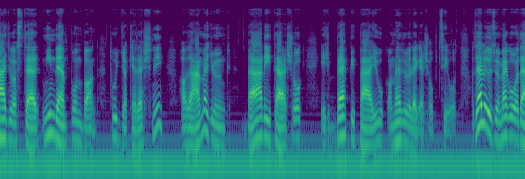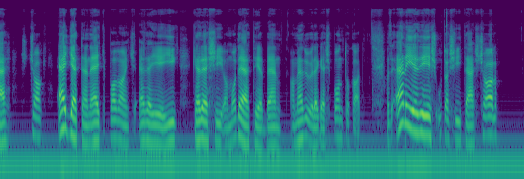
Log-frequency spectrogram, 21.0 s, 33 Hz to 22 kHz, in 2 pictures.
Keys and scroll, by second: 11.8 Return, 14.6 Escape.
